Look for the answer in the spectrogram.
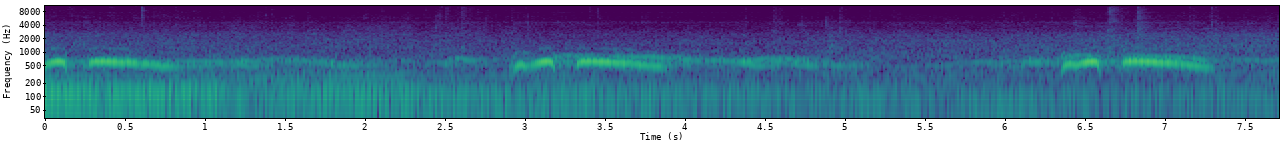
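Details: Spotted dove, one of a breeding parent pair, gives soft low coo phrases roughly every three seconds, each a short rising-falling hollow note followed by a fading tail, over a low hum.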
